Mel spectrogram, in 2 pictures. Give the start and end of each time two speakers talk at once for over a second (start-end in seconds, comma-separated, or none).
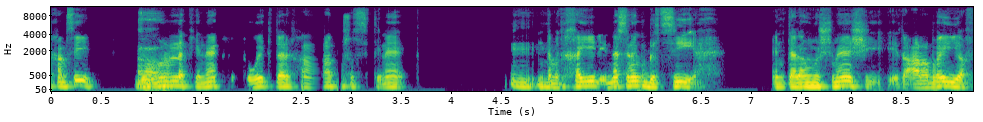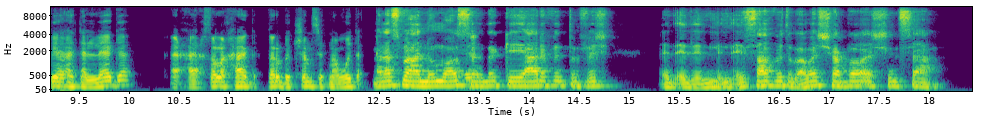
none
